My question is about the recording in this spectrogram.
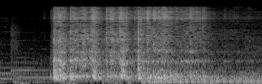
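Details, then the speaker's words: Used automatic scooter started for a pre-purchase check: engine fires straight into a brisk raised idle that eases down, as a cold start should; starting at low rpm would point to a throttle body or air sensor problem; normal cold start. "Biasanya kalau untuk RPM awan itu emang harus tinggi ya harus tinggi terus kemudian rendah yaitu biasa kesna"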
